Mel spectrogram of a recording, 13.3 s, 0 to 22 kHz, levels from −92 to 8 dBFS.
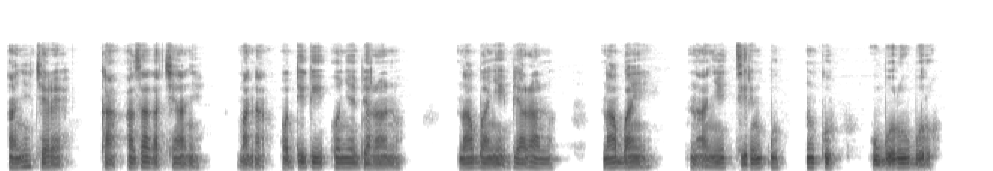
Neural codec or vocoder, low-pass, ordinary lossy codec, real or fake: none; none; none; real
